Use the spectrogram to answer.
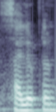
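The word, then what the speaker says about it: Psilotum: पी से आपका साइलोप्टन, P silent है, ठीक है, पर याद रखना है।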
